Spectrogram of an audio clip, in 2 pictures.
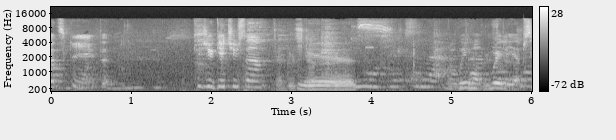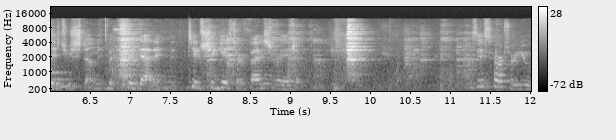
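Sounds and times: tableware clink: 6.8 - 7.3, 7.9 - 11.4.

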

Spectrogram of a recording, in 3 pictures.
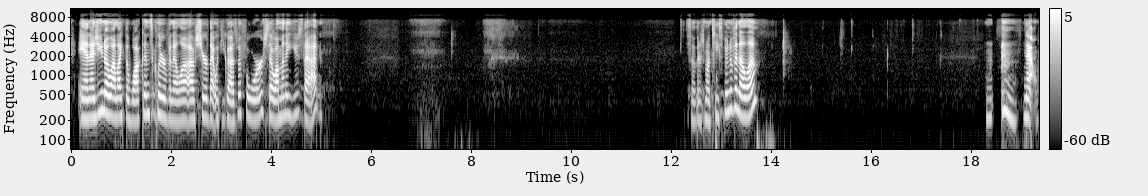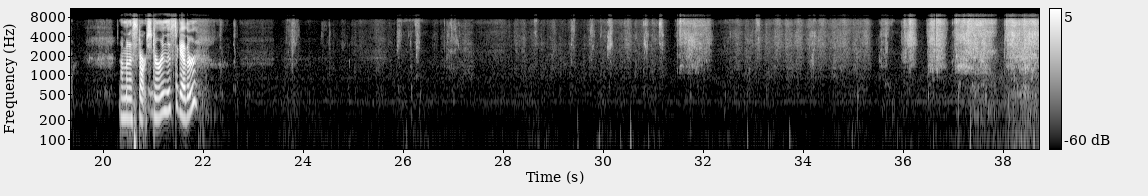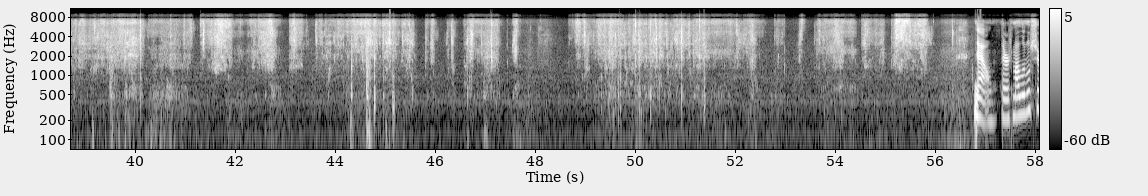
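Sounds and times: spatula scraping a mixing bowl: 28.3 - 56.7.

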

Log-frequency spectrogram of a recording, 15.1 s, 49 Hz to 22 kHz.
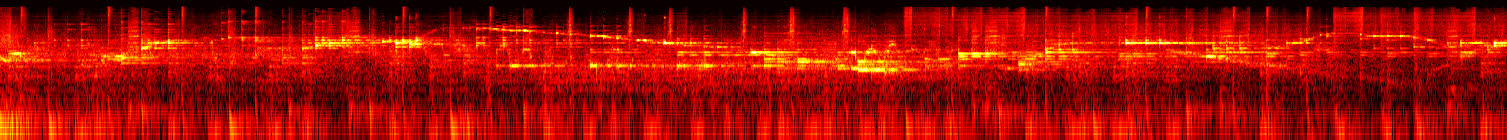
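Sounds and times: ambient electronic music: 0.0 - 15.0.

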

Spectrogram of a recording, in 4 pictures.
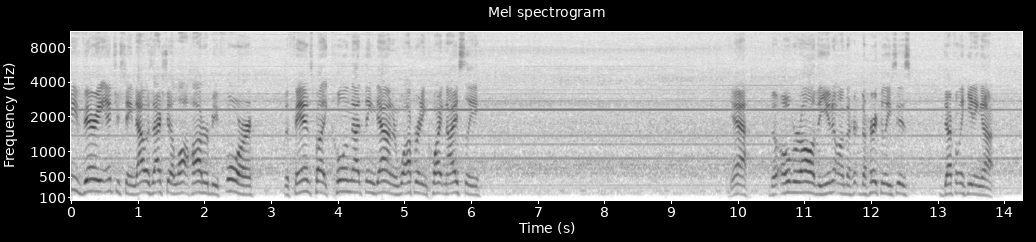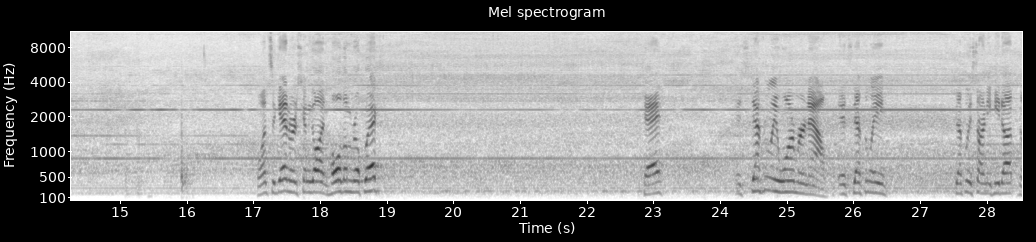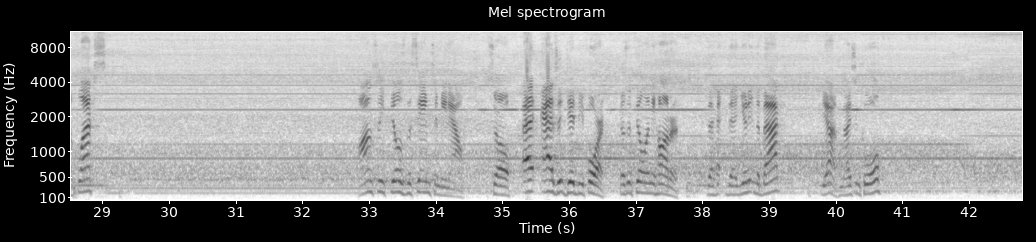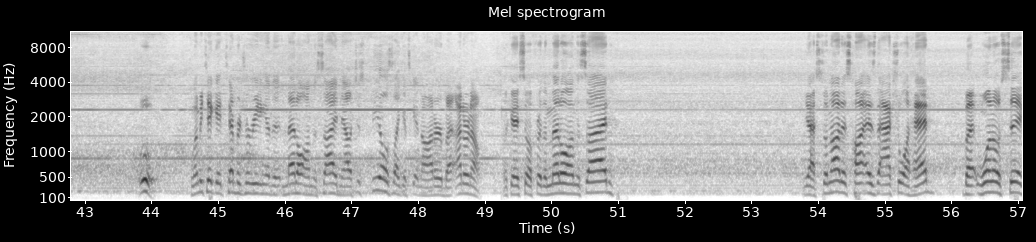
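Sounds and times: rotary polishers whirring: 0.0 - 57.0
small knock: 15.9 - 16.1.

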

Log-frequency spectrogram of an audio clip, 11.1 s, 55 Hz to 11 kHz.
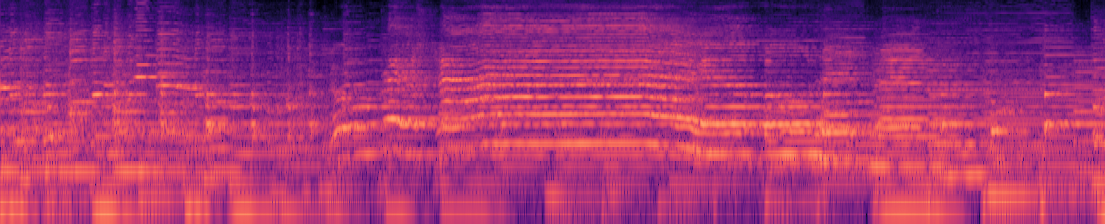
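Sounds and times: upright bass notes: 0.0 - 11.0
long held lead note: 1.3 - 2.3.

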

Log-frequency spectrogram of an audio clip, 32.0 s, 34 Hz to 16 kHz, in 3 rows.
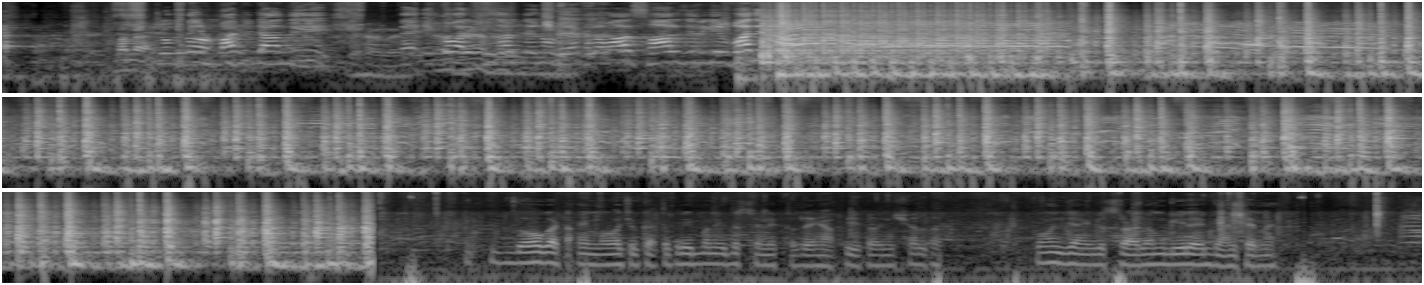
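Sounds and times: fast loud drumming: 5.5 - 24.1.

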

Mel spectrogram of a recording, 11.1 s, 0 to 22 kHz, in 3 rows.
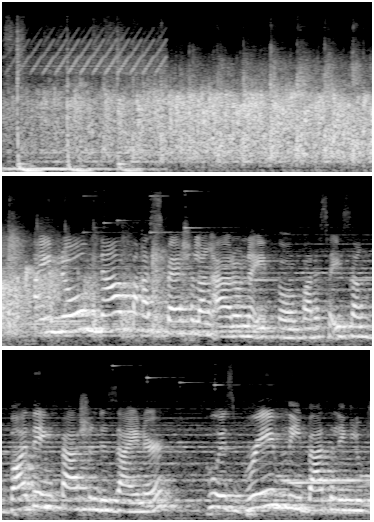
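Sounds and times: electronic dance music: 0.0 - 1.7
audience applause: 0.0 - 5.0.

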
